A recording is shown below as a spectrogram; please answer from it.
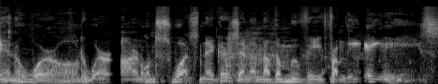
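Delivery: deep, epic movie-trailer announcer voice. A radio presenter, asked about movie voiceovers, doing a movie trailer voiceover.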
